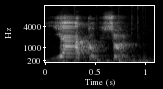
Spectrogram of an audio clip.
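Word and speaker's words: Jakobson: Eh, ah pero este se pronuncia, la J se pronuncia como una I, Jacobson.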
